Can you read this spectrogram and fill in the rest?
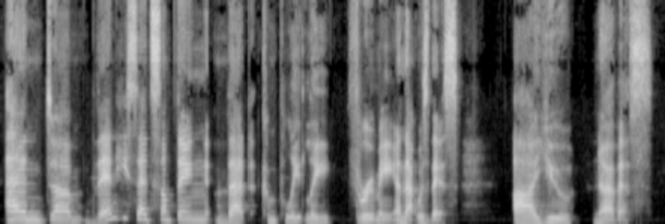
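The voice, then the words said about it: Australian accent. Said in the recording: “he made fun of my accent. ... oh, you're from Australia, are you, mate? ... I sound a little bit different from the Americans here”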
